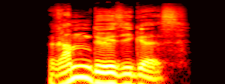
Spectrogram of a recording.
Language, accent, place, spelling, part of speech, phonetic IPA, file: German, Germany, Berlin, rammdösiges, adjective, [ˈʁamˌdøːzɪɡəs], De-rammdösiges.ogg
- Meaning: strong/mixed nominative/accusative neuter singular of rammdösig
